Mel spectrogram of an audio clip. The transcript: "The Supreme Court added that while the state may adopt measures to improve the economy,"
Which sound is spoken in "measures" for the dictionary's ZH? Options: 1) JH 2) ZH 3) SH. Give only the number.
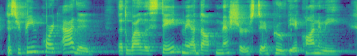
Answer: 3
